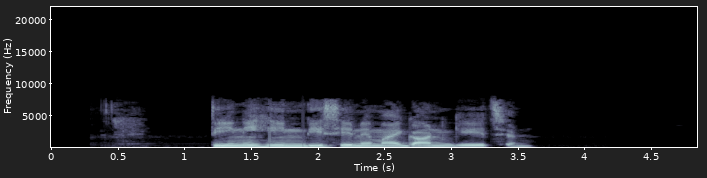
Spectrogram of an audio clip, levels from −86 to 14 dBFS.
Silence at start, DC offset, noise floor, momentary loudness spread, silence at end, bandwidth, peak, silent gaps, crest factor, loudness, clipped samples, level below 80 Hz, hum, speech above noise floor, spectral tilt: 1.2 s; under 0.1%; under -90 dBFS; 7 LU; 1.25 s; 7.8 kHz; -2 dBFS; none; 16 dB; -15 LUFS; under 0.1%; -54 dBFS; none; over 76 dB; -6 dB/octave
